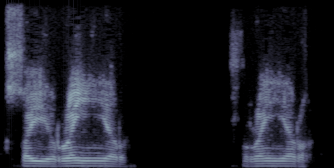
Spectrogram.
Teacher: So ذرة خيرا يرى. And then for the idgham ma'al gunnah, there is nasal sound, but there is idgham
